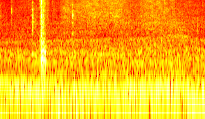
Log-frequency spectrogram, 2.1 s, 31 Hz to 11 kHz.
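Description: Cabin noise inside a moving 2018 Ford Ranger Raptor: a steady low drone from its 2.0-litre bi-turbo diesel engine and the road, with a single short click about half a second in.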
